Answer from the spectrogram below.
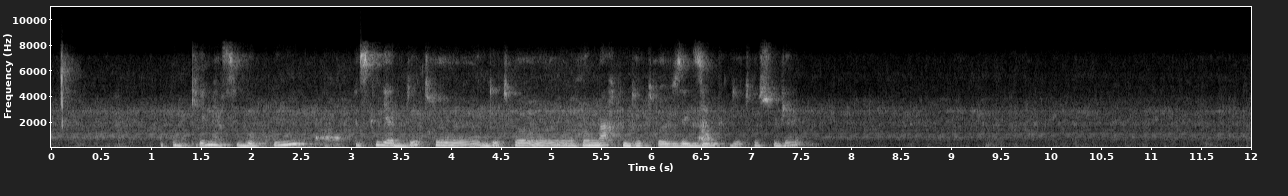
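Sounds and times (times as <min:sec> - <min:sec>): faint hum: 0:00.0 - 0:08.1
microphone hiss: 0:00.0 - 0:12.0.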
